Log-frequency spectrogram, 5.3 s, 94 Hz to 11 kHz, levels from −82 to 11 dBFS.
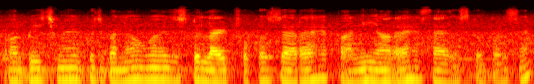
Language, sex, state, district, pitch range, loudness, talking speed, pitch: Hindi, male, Chhattisgarh, Rajnandgaon, 105-120 Hz, -19 LUFS, 235 wpm, 110 Hz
